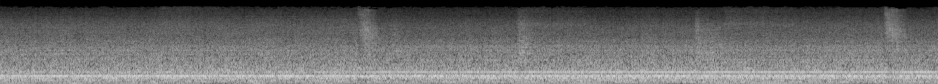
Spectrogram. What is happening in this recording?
Something is humming and something is lightly sprayed in bursts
